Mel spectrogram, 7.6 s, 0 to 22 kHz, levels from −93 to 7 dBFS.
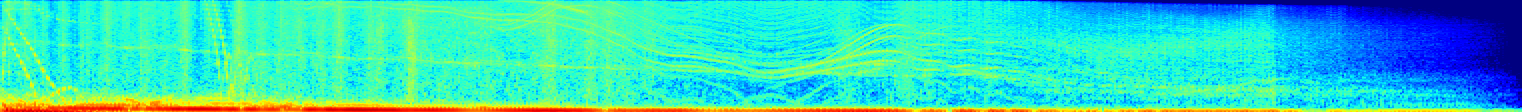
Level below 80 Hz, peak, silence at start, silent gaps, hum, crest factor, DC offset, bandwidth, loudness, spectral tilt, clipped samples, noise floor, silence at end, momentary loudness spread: -12 dBFS; 0 dBFS; 0 s; none; none; 10 dB; under 0.1%; over 20 kHz; -13 LUFS; -5.5 dB/octave; under 0.1%; -33 dBFS; 0.35 s; 22 LU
